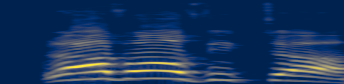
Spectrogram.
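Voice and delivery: very loud carrying shout. Narrator reads Karkaroff cheering Victor over the applause, booming loud voice. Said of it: "Boomed Karkaroff so loudly".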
